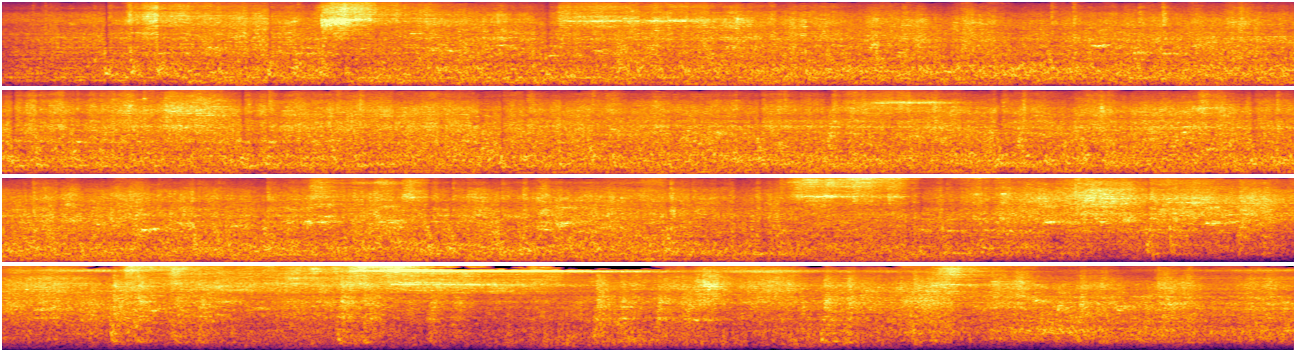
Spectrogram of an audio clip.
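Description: Freight wagons rattle and clatter over the rails.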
